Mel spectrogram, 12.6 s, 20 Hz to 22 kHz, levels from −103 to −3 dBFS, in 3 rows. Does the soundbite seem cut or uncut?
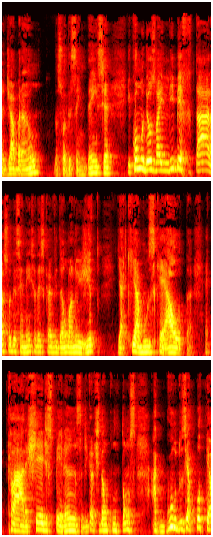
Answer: cut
